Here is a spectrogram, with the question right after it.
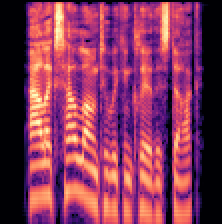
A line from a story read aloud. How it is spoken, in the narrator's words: Holden asked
